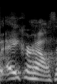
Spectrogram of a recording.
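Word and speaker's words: Akershus: Visually or phonetically, I call it, it looks like Acacius. But I have heard cast members call it Acre House. – Oh, Acre House. It is exactly how they say it. – That's how I've heard it's Acre House. But if you look at it on paper, if you wanted to Google what we're talking about, it's Acacius.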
